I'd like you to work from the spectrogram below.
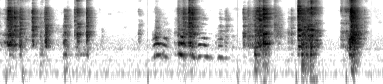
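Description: A metal pan handled in a kitchen before cooking spaghetti, with a run of loud, close clanks, scrapes and utensil clatters in irregular bursts.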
